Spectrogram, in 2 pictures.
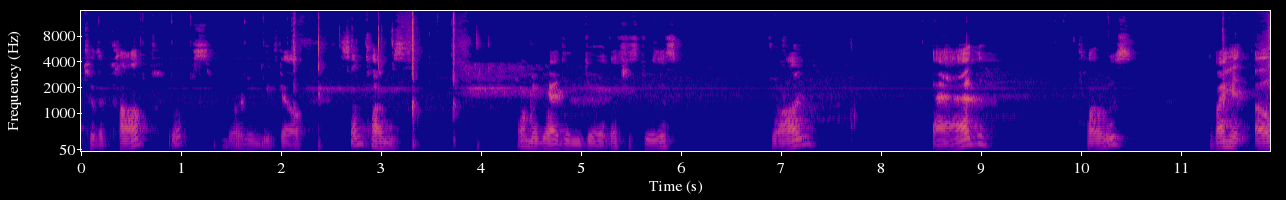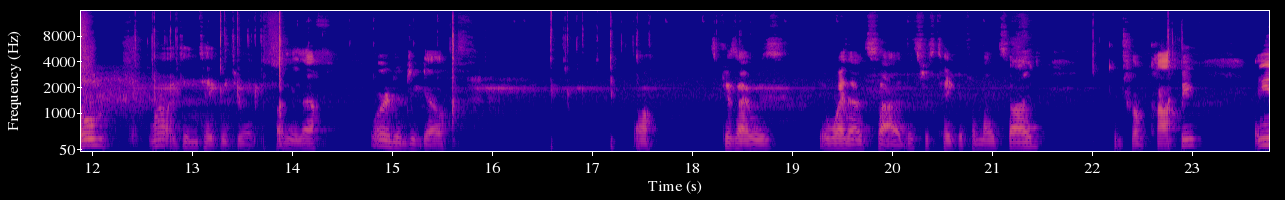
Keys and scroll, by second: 2.4 1, 3.3 space, 4.0 2, 11.5 o, 12.6 1, 13.9 space, 16.6 1, 17.2 2, 18.4 2, 22.8 super+c.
